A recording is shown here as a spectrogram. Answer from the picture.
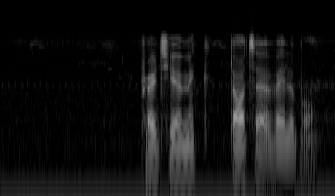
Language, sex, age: English, male, 20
